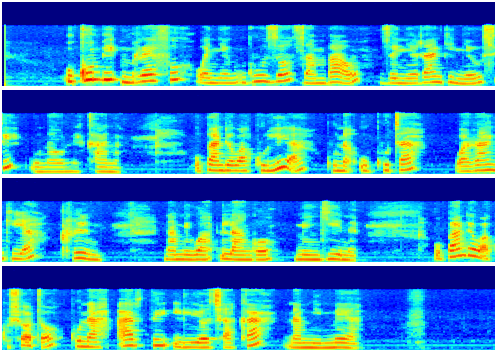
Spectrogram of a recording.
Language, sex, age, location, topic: Swahili, female, 18-24, Kisii, education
